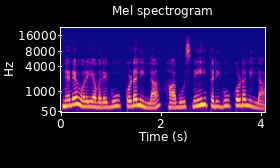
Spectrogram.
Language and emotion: Kannada, neutral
